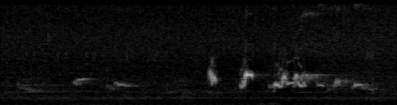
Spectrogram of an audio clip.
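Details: Red-whiskered bulbul singing: soft whistled notes near the start, then a loud burst of short, sweet, warbling phrases around two to four kilohertz in range, ending in rapid chirpy notes; faint low hum beneath.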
